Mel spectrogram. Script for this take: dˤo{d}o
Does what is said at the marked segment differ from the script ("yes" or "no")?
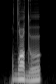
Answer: no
